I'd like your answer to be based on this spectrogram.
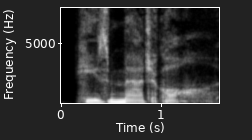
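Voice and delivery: ordinary delivery, nothing marked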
